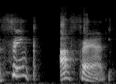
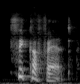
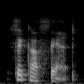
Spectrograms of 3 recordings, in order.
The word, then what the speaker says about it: sycophant: become president um uh think a fan okay thank you neil for teaching me how to pronounce things um think of it no sycophant a sick offend okay got it sikka fanned okay thank you um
